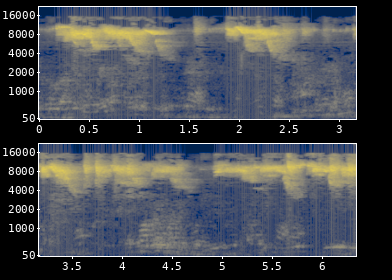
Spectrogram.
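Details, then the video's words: Blue-black grassquit, the first-place winner of a singing tournament at Pau Grande, Magé, Rio de Janeiro, Brazil, gives four very high, buzzy, hissing song bursts about every one and a half seconds, with faint voices beneath. "TIZIU MAGNATA. #tiziu #torneiodetiziu"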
